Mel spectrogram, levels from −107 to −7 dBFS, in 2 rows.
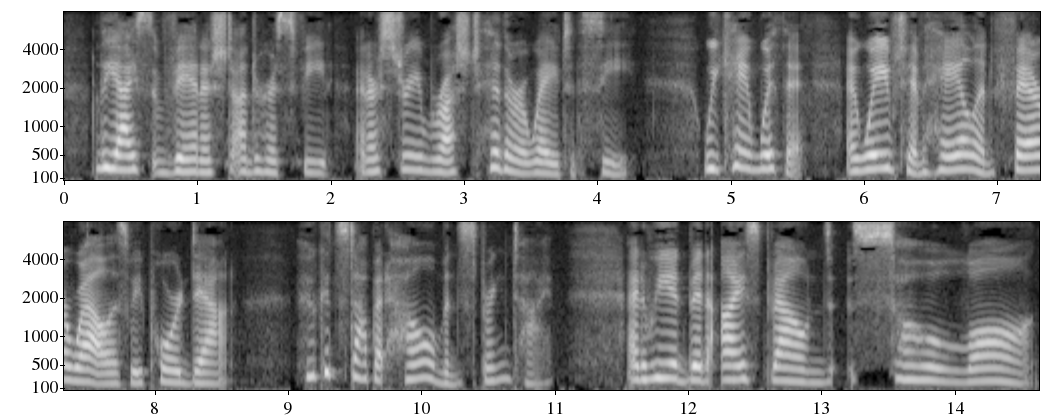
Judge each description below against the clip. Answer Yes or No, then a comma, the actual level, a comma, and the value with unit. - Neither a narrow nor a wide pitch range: Yes, average, 4.1 semitones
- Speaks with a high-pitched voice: Yes, high, 225 Hz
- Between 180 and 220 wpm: Yes, average, 185 wpm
